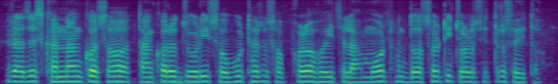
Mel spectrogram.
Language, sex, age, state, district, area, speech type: Odia, male, 18-30, Odisha, Malkangiri, urban, read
